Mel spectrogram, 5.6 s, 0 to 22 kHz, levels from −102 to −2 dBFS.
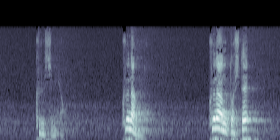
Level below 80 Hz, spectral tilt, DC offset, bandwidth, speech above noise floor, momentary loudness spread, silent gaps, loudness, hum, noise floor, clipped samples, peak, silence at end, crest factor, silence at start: -50 dBFS; -4.5 dB/octave; under 0.1%; 10.5 kHz; 40 dB; 25 LU; none; -17 LUFS; none; -57 dBFS; under 0.1%; 0 dBFS; 0.45 s; 20 dB; 0.75 s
